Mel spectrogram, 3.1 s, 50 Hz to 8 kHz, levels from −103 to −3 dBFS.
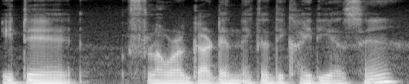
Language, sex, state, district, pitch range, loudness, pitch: Nagamese, male, Nagaland, Kohima, 90-100 Hz, -15 LUFS, 95 Hz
